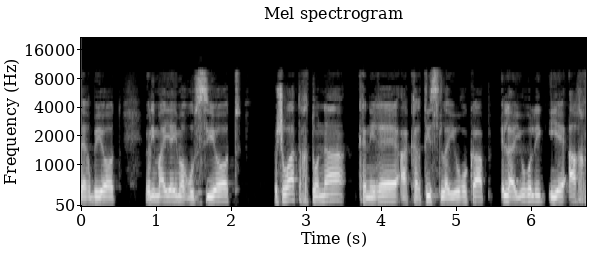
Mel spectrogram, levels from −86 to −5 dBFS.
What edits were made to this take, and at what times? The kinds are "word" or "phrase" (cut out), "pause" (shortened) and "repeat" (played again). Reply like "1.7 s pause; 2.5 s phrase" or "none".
0.9 s word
